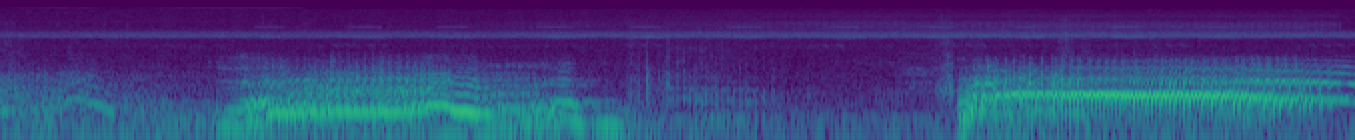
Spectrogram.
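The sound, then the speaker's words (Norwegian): Big Al, a male Allosaurus, gives his first low mating call after scenting dung left by a female: two long, loud, rumbling bellows with a harmonic, droning tone. A quieter pause separates them, and the second call is sustained and slightly higher-pitched. “Dung left by a female Allosaurus has an immediate effect on Al, and for the first time in his life, he issues a mating call.”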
